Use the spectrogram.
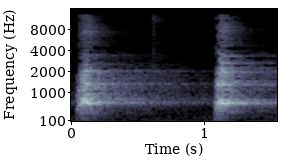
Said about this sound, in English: He was barking his head off to remind them not to forget him.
